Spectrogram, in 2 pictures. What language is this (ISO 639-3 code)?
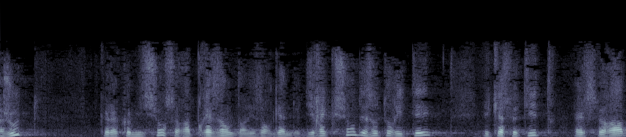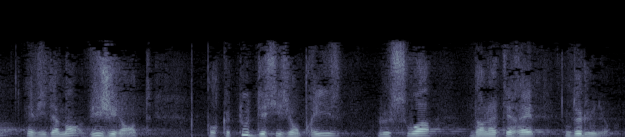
fra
